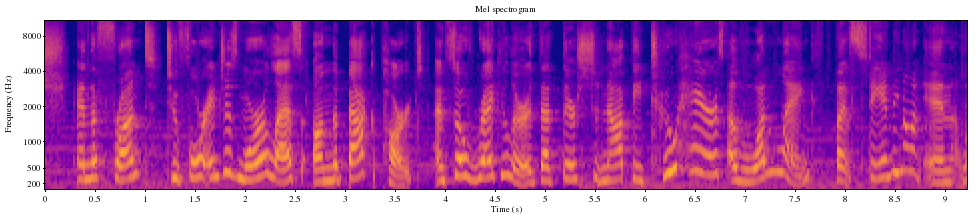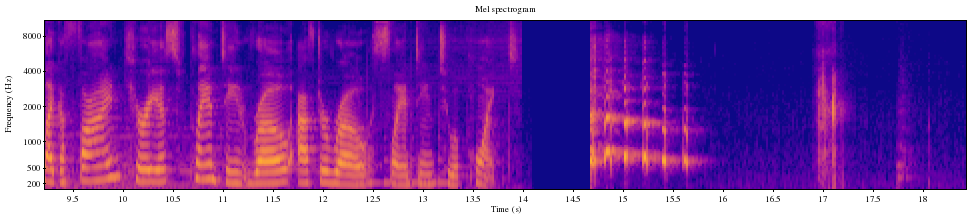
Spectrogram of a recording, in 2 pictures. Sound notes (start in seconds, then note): 14.7 laughs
